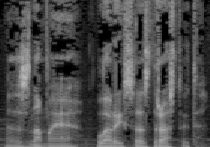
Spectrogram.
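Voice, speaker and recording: A man hosting a morning radio call-in show, speaking in a measured, formal way as he sums up the callers. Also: lowish voice, monotone, vocal fry, a little mellow, faint music behind. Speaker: radio host.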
